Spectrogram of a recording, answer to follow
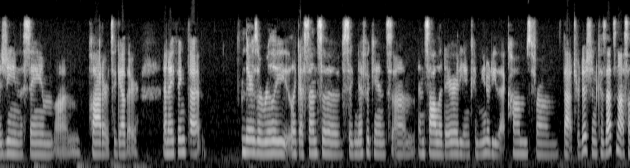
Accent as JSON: {"language": "English", "town": "Ann Arbor", "region": "Michigan", "country": "United States", "tie": "born or raised there", "said": "I was born in Ann Arbor, Michigan"}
